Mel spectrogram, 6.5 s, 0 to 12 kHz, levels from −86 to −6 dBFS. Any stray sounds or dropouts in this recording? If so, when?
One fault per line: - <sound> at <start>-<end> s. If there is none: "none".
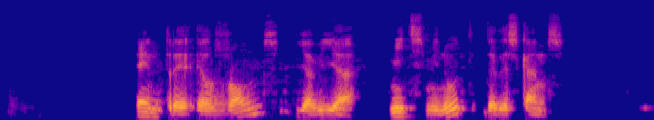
none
